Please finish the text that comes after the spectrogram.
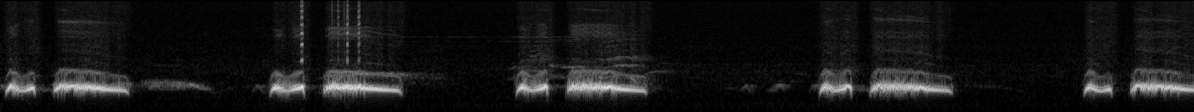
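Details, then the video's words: Male and female spotted doves cooing to stimulate other doves to call: paired phrases of a short wavering note then a long, low, slightly falling coo, repeated four times with soft murmurs between and no other sounds. "tiếng chim cu gáy thúc gù bài bản, ra bài liên tục"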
